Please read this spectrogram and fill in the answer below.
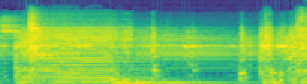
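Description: Electric guitar playing power chords off the A string: a chord at the fourth fret moving up to the fifth, with the last one slid down. The chords ring on between pick strokes, and fresh strokes come near the end.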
